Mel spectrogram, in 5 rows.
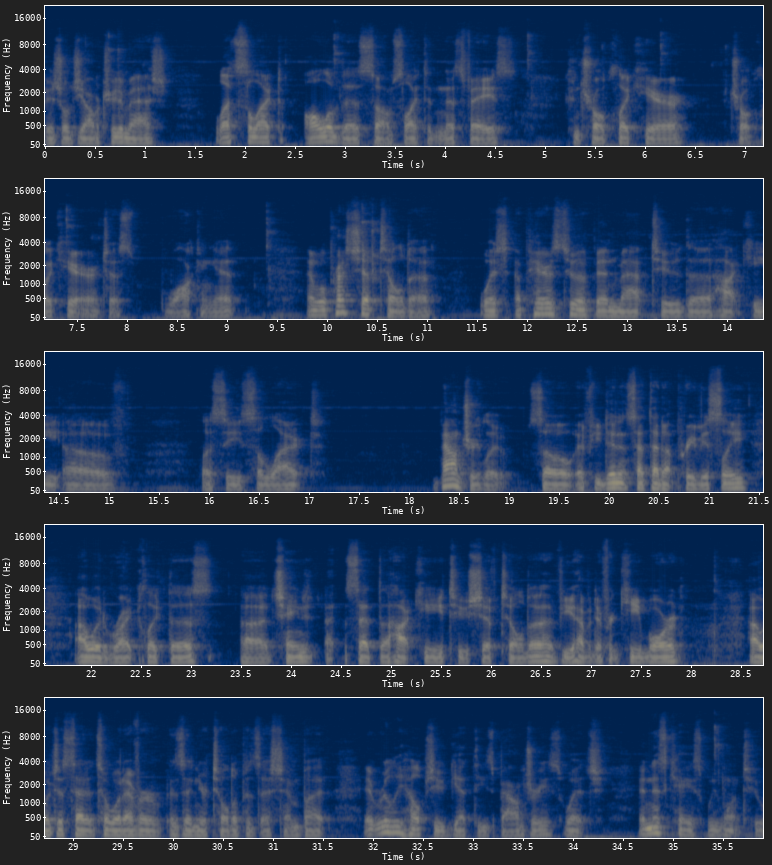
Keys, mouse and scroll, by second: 0.0 middle click, 0.6 3, 0.9 click, 1.5 middle click, 5.3 ctrl+click, 5.7 middle click, 6.6 ctrl+click, 7.0 middle click, 7.6 ctrl+click, 8.0 middle click, 10.3 shift+`, 11.0 middle click, 13.2 click, 22.1 right click, 32.5-34.6 middle drag.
